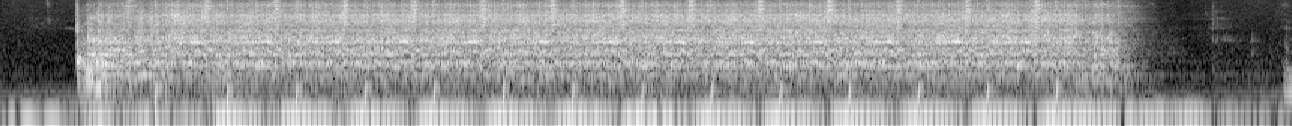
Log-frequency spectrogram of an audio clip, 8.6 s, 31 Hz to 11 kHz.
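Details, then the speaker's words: 1962 Austin Healey Sprite MkII engine after 10+ years storage, repeat compression test, one cylinder up over 130 psi as rings possibly wear back in: starter cranks at even four pulses a second, uniform beats. Normal compression cranking. "good strong compression on that one i think that was 130 before now we're up to 150."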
